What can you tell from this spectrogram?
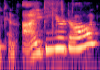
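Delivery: pleading little dog. Acted. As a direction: ask sweetly as the toast dog. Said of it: "said Toasty, which translates to".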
